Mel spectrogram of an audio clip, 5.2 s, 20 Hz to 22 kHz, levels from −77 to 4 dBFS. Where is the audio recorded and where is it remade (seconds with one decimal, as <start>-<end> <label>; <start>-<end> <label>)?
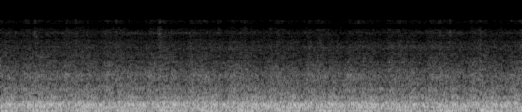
0.0-5.2 recorded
